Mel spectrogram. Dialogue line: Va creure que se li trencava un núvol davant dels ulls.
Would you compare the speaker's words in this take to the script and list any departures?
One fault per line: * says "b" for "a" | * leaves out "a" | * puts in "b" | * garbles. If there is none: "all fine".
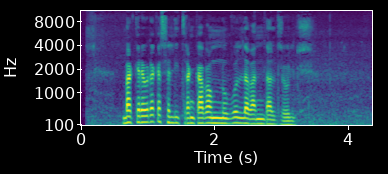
all fine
